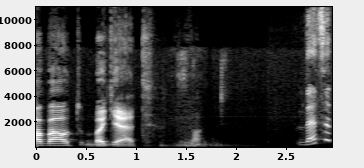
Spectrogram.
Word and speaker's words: baguette: saying uh how about baguette that's a d one it's pronounced almost like it looks baguette with a little emphasis on the second syllable give it a shot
